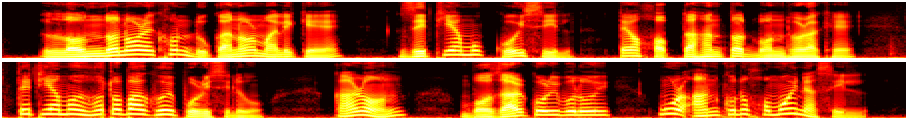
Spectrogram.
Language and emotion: Assamese, surprised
